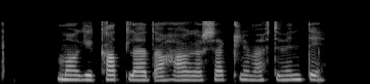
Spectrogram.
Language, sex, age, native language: Icelandic, female, 13, Icelandic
